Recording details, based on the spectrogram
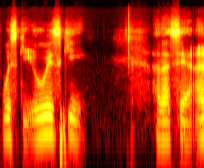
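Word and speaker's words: uisce: the gallic Irish spelling for whiskey but yeah pronounce whiskey oisy and that's it and it was just a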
